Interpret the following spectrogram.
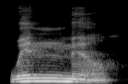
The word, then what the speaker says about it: windmill: And then we get even 2-syllable words like depends, windshield, windmill, handsome, Lindsay, the name Lindsay, and bandwidth, bandwidth. No D in those words.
